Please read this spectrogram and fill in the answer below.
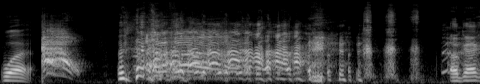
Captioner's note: laughter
